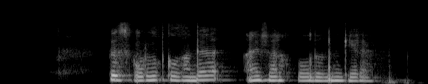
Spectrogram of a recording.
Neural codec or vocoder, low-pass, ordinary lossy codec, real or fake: codec, 16 kHz, 1.1 kbps, Voila-Tokenizer; none; none; fake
